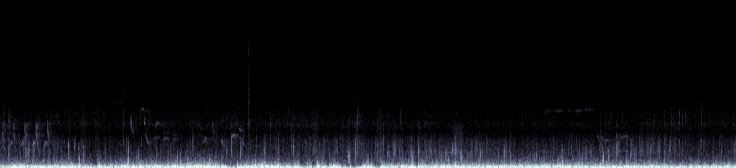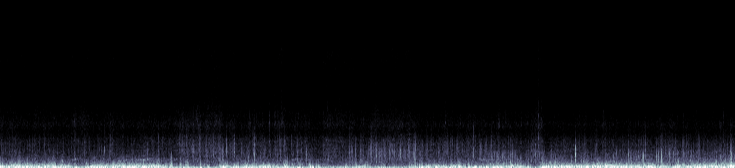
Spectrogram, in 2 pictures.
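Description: Wind buffets loudly against the rider's helmet.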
